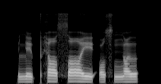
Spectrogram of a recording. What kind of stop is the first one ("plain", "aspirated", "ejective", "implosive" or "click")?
aspirated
